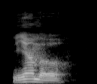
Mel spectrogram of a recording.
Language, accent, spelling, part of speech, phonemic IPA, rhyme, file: French, France, lien mort, noun, /ljɛ̃ mɔʁ/, -ɔʁ, LL-Q150 (fra)-lien mort.wav
- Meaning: dead link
